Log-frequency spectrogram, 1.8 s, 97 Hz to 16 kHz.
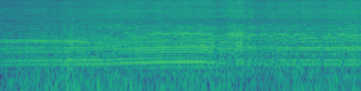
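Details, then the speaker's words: Honda Dio/Elite 70cc scooter with Smart Carb, engine temps mid-to-high 200s, under throttle: pulls but breaks up with uneven burbling cackle, loading up; carb set too rich. "that kind of cackle where it's kind of breaking up there that's too rich you can hear it or it's kind of loading up"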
